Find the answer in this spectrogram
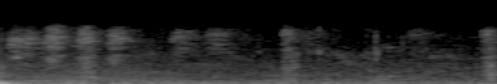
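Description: Near silence: faint background hiss only.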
